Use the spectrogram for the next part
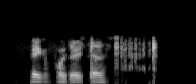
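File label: Raleigh Police Downtown District Dispatch, p25; wake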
